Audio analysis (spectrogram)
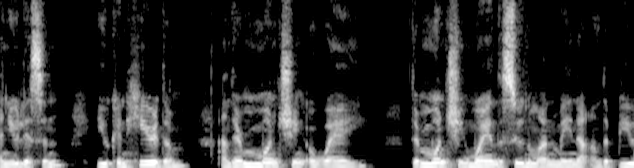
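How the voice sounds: Against a quiet background, the reading voice sounds natural.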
